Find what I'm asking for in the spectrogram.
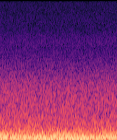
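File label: water pipes; ambience; XDM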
